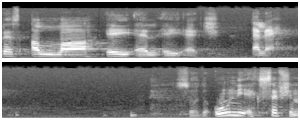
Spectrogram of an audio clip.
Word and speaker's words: Allah: only thing i'm saying you must pronounce it the way i ask you to pronounce allah you can spell it but say allah not allah you know what in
